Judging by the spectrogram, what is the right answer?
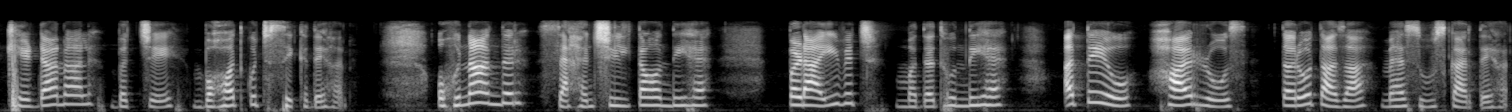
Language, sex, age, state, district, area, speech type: Punjabi, female, 18-30, Punjab, Tarn Taran, urban, spontaneous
